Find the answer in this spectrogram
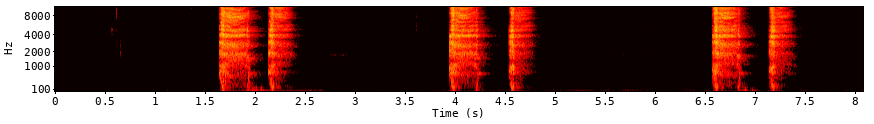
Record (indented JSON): {
  "three_cough_length": "8.1 s",
  "three_cough_amplitude": 2254,
  "three_cough_signal_mean_std_ratio": 0.33,
  "survey_phase": "alpha (2021-03-01 to 2021-08-12)",
  "age": "65+",
  "gender": "Female",
  "wearing_mask": "No",
  "symptom_none": true,
  "smoker_status": "Never smoked",
  "respiratory_condition_asthma": false,
  "respiratory_condition_other": false,
  "recruitment_source": "REACT",
  "submission_delay": "1 day",
  "covid_test_result": "Negative",
  "covid_test_method": "RT-qPCR"
}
